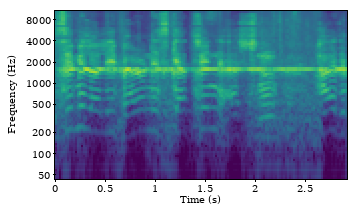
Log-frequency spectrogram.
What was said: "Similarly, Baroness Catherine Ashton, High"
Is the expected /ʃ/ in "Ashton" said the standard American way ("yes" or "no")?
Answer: no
